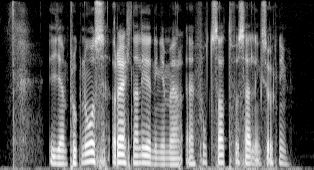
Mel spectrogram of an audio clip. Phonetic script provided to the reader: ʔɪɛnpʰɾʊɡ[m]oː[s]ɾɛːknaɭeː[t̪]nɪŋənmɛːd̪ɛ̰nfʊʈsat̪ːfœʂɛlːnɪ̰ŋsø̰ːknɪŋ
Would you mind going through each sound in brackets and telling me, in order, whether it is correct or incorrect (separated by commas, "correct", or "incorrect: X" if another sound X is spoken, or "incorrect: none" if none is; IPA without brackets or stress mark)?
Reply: incorrect: n, correct, incorrect: d̪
